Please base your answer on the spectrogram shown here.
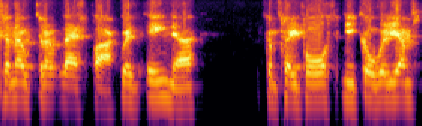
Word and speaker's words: Aina: I keep on for Aina. That's how I pronounce it. Aina.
